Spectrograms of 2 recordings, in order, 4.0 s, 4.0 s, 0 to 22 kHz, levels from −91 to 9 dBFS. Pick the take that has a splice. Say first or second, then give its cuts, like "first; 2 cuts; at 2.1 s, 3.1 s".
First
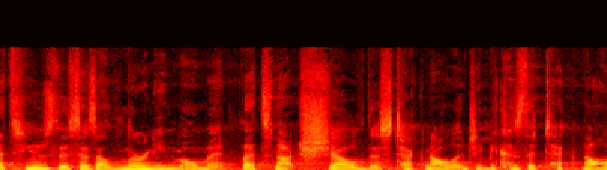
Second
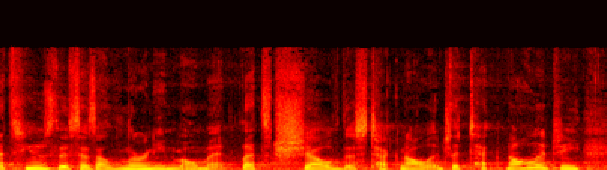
second; 2 cuts; at 1.8 s, 3.0 s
